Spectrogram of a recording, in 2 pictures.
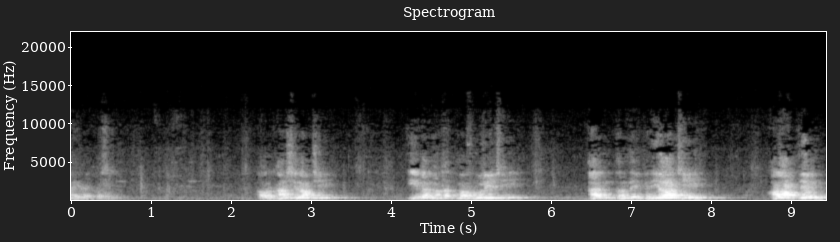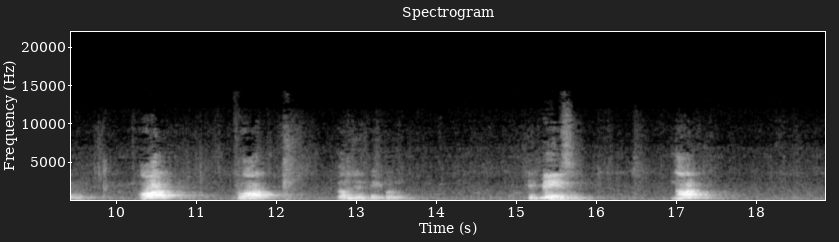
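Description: A middle-aged man speaks emphatically into a microphone, in short bursts with pauses.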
